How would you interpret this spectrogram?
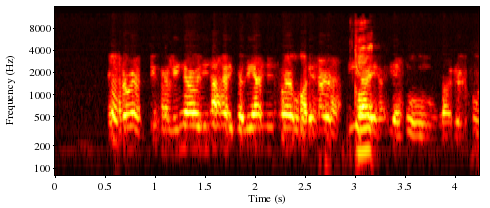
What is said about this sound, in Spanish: le tengo que dejar porque la comunicación está pésima porque parece que las compañías de celulares están pésimas en el día de hoy.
